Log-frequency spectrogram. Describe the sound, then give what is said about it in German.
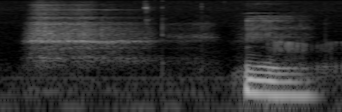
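Deep breathing during a medical examination: a long, breathy inhale, then a pause and a shorter, voiced, sigh-like exhale, both fairly soft. “Einatmen. Und ausatmen. Und nochmal einatmen. Und ausatmen.”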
